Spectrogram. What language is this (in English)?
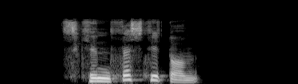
Kabyle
